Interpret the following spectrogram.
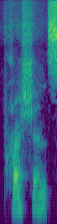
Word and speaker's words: prescience: And I named my company Prescience Life, which is just the word pre-science, and together it's pronounced prescience.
